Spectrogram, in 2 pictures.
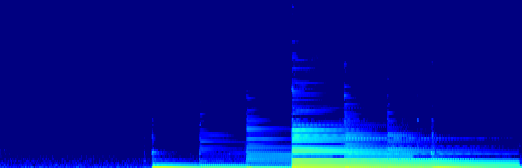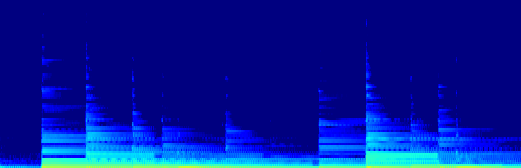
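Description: Acoustic guitar intro: after about a second and a half of near silence, chords are struck one at a time, each left to ring and die away before the next.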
